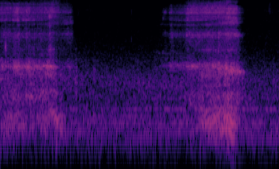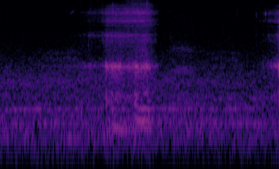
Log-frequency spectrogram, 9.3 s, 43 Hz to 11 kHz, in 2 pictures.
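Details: Sleeping person who denies snoring: loud, harsh snores on each breath in, about 19 a minute, separated by quieter breathing; ordinary snoring.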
